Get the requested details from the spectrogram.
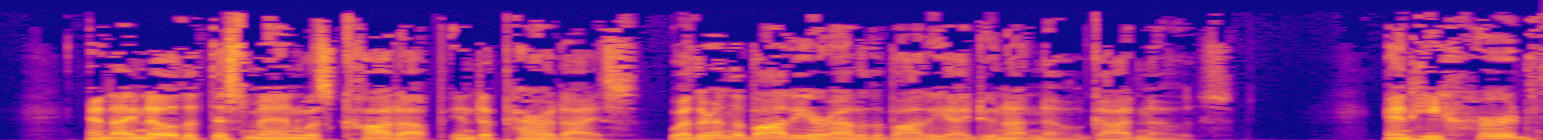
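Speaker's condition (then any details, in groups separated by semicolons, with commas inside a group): No condition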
